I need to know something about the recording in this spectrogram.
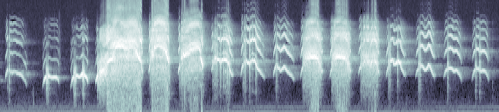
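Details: Capuchin monkey calling: a run of short, arched whistled chirps with bright overtones, interrupted by loud harsh screeching bursts near the start, then steady chirping repeated about twice a second.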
